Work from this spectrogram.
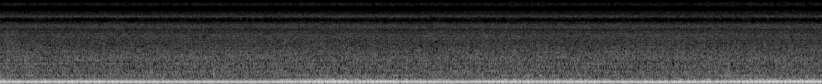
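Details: Mustang GT at idle after the power steering air bubble was fixed and the heater core was bypassed: a steady, low rumble with an even beat; the pump whine is basically gone. Normal idle.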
